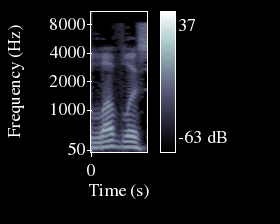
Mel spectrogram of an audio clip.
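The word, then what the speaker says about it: Lovelace: name was Fanny Loveless this name pronounced uncore Loveless uncore is that of an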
